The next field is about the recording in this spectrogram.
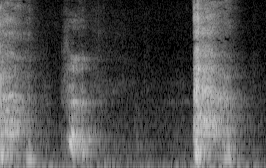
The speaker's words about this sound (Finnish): biisi, mikä on kaksi ja puoli minuuttia yskähdyksiä.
